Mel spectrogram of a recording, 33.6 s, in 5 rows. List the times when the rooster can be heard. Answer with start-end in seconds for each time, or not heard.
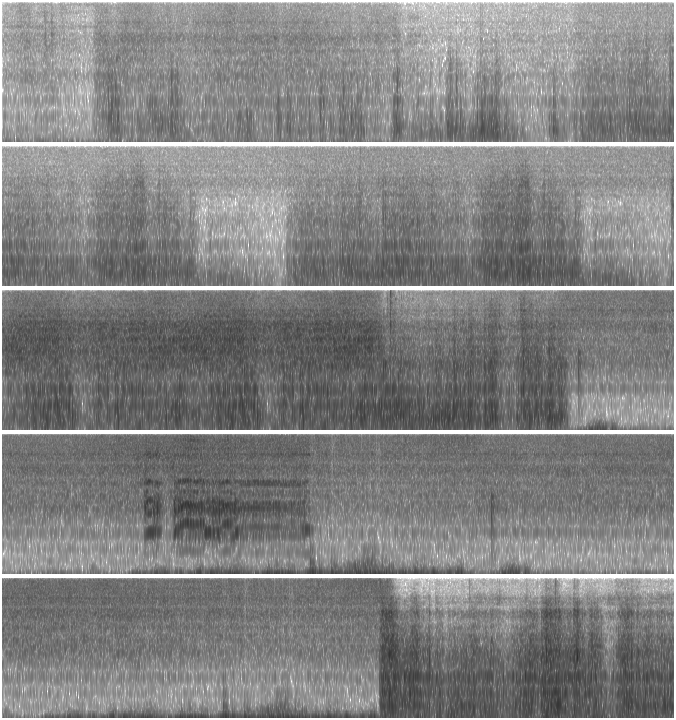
21.4-23.2.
